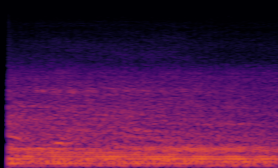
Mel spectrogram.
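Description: A motor vehicle engine idling steadily, with faint voices.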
